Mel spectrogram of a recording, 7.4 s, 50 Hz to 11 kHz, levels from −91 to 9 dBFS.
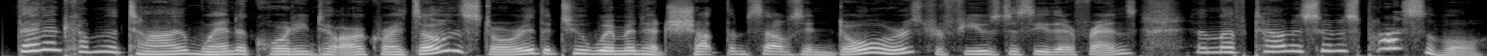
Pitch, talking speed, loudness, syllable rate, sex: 205 Hz, 240 wpm, -19 LUFS, 6.1 syllables/s, female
